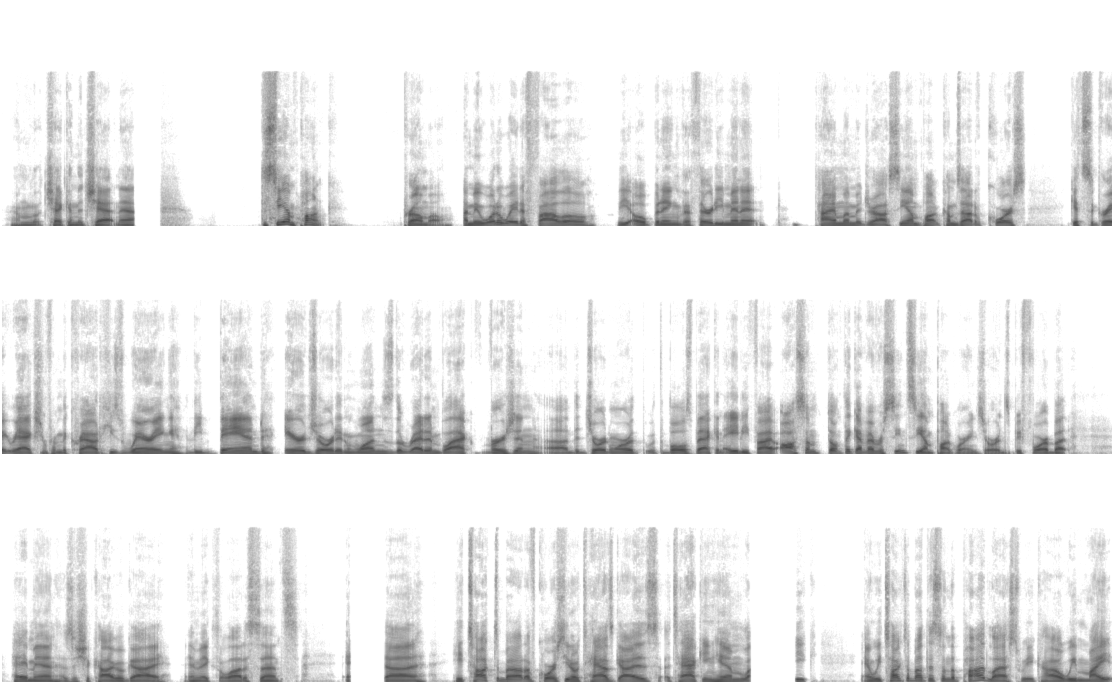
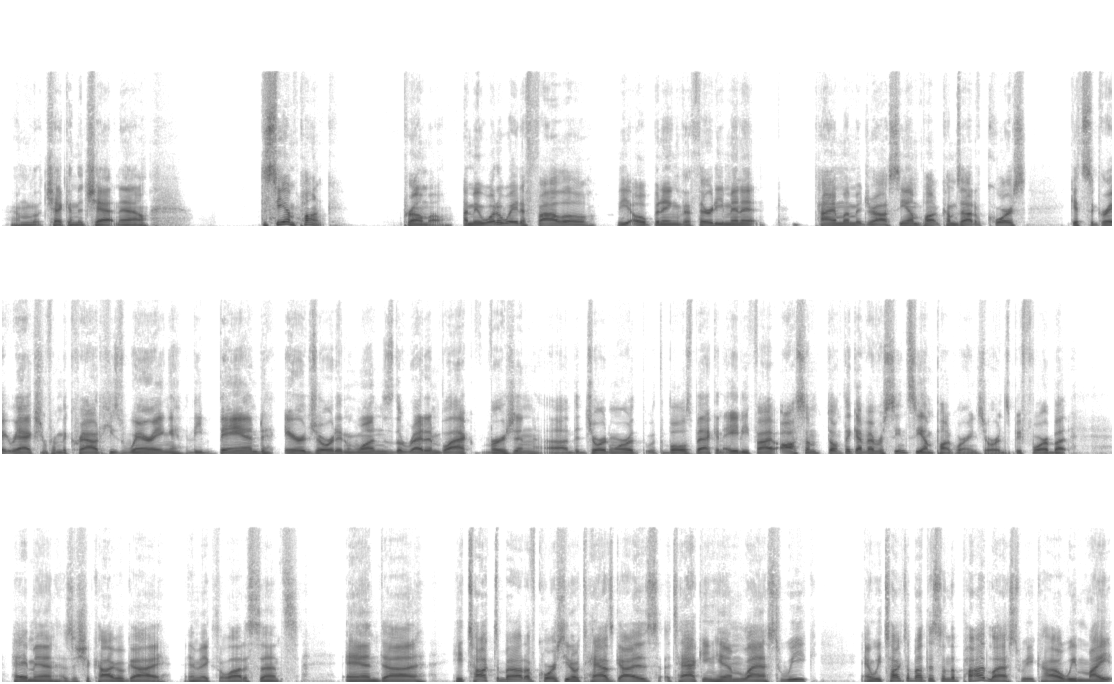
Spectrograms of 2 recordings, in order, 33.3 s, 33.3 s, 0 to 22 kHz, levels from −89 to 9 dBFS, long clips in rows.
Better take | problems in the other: second | audio cutting out; at 1.5 s, at 26 s and at 30 s

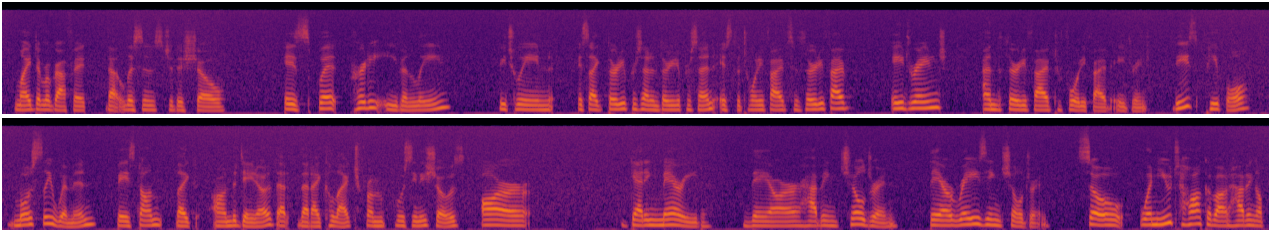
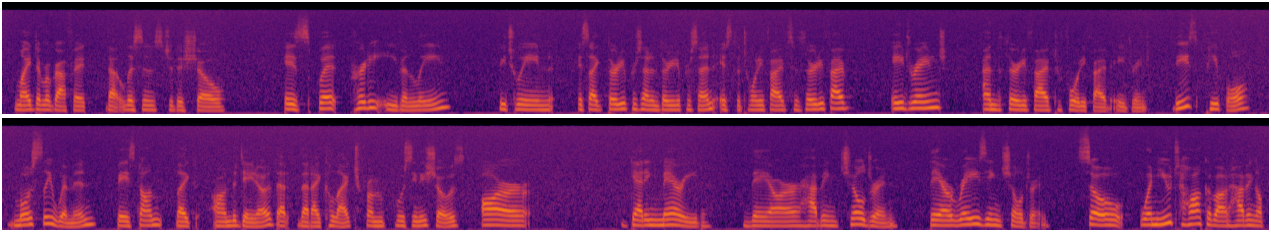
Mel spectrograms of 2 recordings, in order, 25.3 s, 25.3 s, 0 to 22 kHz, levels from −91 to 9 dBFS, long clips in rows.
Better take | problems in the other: neither | hiss; noticeable; throughout; 15 dB below the speech; the same in both

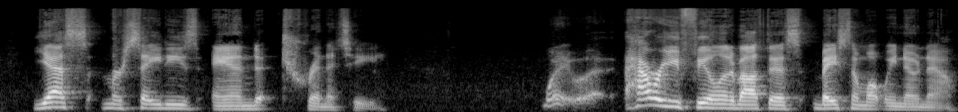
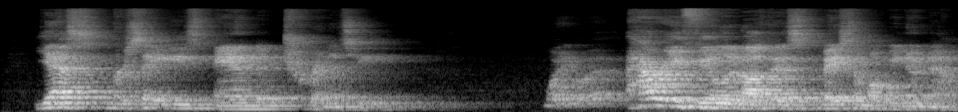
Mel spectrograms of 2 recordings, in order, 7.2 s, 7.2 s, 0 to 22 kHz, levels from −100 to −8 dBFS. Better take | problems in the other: first | room echo; strong; dies away in 0.9 s // off-mic speech; far

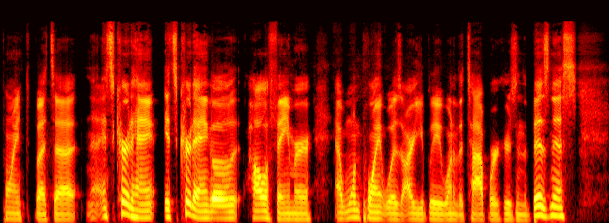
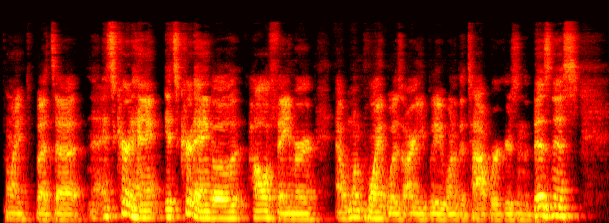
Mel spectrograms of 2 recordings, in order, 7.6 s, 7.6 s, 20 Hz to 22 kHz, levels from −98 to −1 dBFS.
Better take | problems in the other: first | off-mic speech; far // room echo; very slight; dies away in 0.2 s

